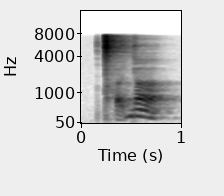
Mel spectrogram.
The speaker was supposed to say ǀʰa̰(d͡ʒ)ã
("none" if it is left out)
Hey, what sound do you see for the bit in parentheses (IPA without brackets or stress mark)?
ɟ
